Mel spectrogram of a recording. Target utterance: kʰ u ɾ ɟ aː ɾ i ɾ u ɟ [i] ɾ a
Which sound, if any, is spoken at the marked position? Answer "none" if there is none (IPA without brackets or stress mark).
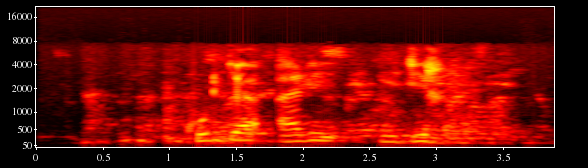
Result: i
